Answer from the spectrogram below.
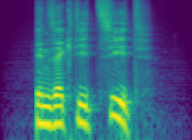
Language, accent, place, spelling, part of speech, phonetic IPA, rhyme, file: German, Germany, Berlin, Insektizid, noun, [ɪnzɛktiˈt͡siːt], -iːt, De-Insektizid.ogg
- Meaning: insecticide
